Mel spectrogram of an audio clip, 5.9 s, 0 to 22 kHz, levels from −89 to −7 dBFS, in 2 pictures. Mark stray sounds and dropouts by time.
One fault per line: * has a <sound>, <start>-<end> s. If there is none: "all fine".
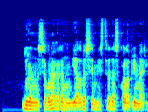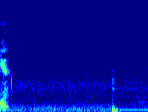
all fine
